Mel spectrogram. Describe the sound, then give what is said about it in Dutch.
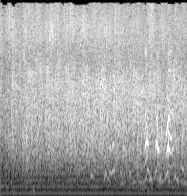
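Steady, sustained applause from an audience after a speaker thanks someone and gives her a bunch of flowers, a dense wash of clapping throughout, with a few faint voices calling out near the end. “En daar wil ik je echt voor bedanken. APPLAUS.”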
